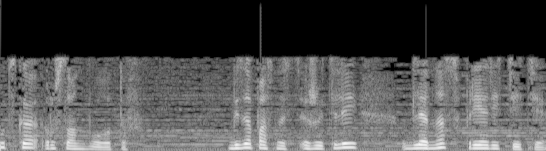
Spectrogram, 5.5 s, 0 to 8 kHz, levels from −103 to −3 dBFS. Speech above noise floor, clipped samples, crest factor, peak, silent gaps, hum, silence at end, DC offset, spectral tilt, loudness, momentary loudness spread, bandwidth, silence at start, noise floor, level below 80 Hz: 21 dB; under 0.1%; 18 dB; 0 dBFS; none; none; 0 s; under 0.1%; -10.5 dB/octave; -17 LUFS; 21 LU; 5.2 kHz; 0 s; -38 dBFS; -50 dBFS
